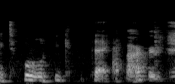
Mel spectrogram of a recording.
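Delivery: giggly speech, laughing through the words. Admitting the card matched a personal reading, laughing while talking. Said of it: "I'm sorry I'm laughing".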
